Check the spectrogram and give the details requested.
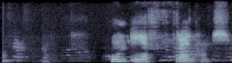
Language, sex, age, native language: Icelandic, female, 10, Russian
